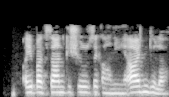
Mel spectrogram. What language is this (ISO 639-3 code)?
urd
